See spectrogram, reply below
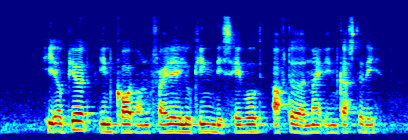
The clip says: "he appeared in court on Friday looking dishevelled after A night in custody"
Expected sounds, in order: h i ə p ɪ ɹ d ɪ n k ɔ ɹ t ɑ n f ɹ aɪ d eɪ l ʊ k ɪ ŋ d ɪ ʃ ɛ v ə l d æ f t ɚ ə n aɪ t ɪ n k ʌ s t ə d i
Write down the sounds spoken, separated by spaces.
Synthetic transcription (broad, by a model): h i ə p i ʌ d ɪ n k ɔ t ɑ n f ɹ aɪ d eɪ l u k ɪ ŋ d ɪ s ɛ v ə l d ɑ f t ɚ ə n aɪ t ɪ n k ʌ s t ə d i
